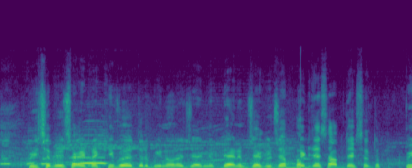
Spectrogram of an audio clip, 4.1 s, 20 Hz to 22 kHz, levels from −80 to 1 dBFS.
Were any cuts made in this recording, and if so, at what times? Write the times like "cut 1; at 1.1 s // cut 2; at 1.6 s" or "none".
cut 1; at 3.0 s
